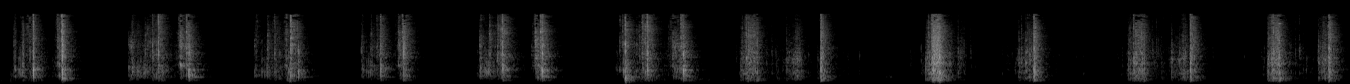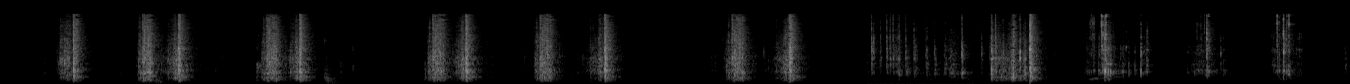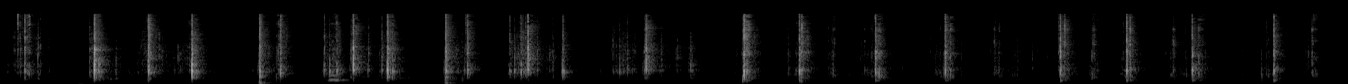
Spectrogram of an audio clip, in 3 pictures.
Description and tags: Some noises of reloading and handling many Nerf guns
